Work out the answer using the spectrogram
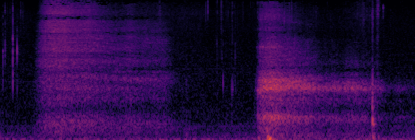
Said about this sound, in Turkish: Derin bir nefes al burnundan ve ağzından yavaşça ver.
